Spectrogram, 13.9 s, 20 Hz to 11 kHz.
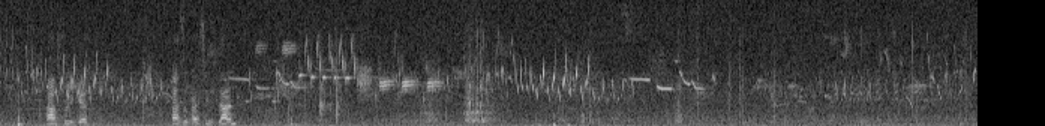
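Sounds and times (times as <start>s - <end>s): birds singing with trills: 0.0s - 13.0s.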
